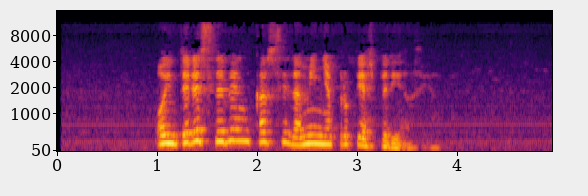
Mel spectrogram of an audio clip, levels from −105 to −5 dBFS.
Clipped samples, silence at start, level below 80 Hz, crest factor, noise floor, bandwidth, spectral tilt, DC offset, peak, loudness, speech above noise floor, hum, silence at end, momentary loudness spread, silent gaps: under 0.1%; 1 s; -60 dBFS; 18 dB; -59 dBFS; 11.5 kHz; -6 dB/octave; under 0.1%; -6 dBFS; -22 LUFS; 37 dB; none; 1.15 s; 9 LU; none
